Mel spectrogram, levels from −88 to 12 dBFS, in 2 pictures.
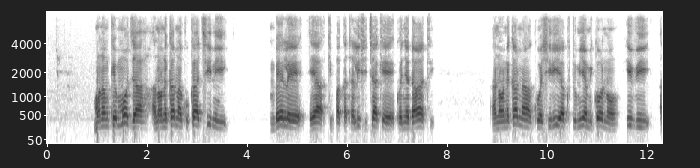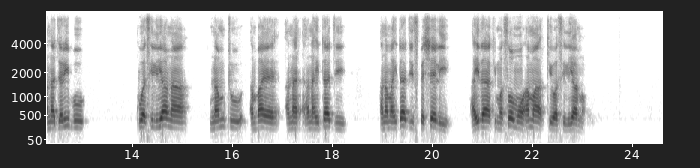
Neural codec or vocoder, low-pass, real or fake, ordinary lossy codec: none; 7.2 kHz; real; Opus, 24 kbps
